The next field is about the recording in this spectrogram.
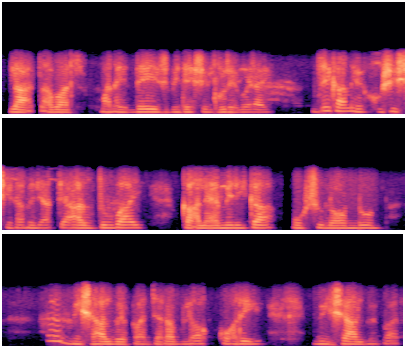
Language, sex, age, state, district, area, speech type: Bengali, female, 45-60, West Bengal, Dakshin Dinajpur, urban, conversation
